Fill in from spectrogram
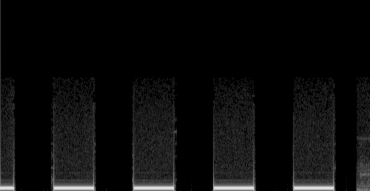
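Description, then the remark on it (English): A steady electronic beep tone repeats five times at an even pace, each pulse about half a second long with equal gaps, mid-pitched and loud, like a telephone busy signal. “Beep.”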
